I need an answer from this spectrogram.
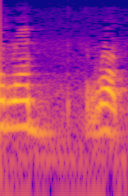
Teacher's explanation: ra baris atas kena baca tebal dan jut pada ba di atas ba, ada tasydid.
